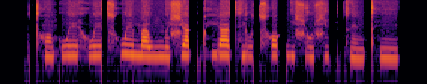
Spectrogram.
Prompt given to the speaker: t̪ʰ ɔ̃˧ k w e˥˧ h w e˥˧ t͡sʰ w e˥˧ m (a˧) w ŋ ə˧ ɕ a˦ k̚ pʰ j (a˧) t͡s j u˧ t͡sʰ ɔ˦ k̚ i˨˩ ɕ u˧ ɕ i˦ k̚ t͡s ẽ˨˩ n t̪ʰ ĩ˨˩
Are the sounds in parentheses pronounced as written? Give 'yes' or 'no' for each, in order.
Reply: yes, no

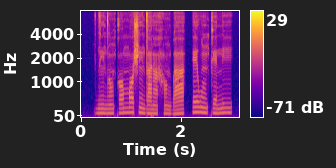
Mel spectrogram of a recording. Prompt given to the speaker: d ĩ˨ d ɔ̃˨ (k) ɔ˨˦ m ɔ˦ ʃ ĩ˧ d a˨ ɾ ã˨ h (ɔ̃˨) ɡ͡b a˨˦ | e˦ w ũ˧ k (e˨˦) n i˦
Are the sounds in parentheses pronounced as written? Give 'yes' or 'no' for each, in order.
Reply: yes, yes, no

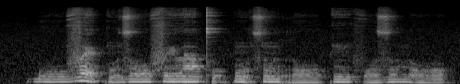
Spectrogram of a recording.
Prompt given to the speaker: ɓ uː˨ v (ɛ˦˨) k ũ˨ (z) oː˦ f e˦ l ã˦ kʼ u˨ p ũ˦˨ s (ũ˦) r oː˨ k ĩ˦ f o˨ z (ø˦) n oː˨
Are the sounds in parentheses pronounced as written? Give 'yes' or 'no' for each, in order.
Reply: yes, yes, yes, no

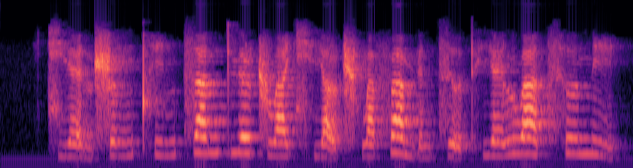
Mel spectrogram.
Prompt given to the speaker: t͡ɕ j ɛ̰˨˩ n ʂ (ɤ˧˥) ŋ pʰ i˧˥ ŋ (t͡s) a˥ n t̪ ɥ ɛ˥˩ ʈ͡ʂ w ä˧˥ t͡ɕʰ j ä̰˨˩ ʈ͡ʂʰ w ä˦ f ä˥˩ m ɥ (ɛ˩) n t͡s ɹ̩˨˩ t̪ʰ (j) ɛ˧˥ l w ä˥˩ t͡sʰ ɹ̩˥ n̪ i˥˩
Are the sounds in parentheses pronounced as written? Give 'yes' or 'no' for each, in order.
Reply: yes, yes, yes, yes

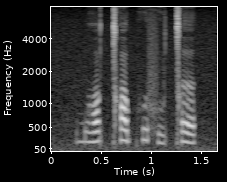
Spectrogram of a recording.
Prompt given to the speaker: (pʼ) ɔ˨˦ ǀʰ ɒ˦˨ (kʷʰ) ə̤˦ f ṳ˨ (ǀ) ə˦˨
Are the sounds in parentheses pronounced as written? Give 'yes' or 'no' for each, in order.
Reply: no, yes, yes

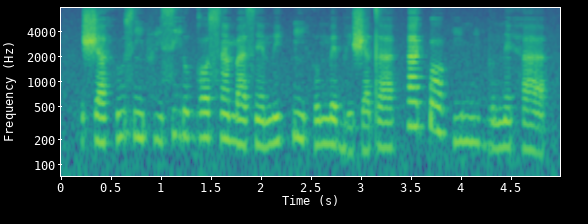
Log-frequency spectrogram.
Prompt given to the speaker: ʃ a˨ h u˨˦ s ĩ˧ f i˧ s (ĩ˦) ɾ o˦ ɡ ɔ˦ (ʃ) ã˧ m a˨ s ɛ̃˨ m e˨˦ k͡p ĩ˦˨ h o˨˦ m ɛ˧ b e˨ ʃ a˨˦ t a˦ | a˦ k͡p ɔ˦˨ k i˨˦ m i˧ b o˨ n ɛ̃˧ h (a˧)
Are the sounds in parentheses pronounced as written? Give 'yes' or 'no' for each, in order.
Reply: no, no, no

